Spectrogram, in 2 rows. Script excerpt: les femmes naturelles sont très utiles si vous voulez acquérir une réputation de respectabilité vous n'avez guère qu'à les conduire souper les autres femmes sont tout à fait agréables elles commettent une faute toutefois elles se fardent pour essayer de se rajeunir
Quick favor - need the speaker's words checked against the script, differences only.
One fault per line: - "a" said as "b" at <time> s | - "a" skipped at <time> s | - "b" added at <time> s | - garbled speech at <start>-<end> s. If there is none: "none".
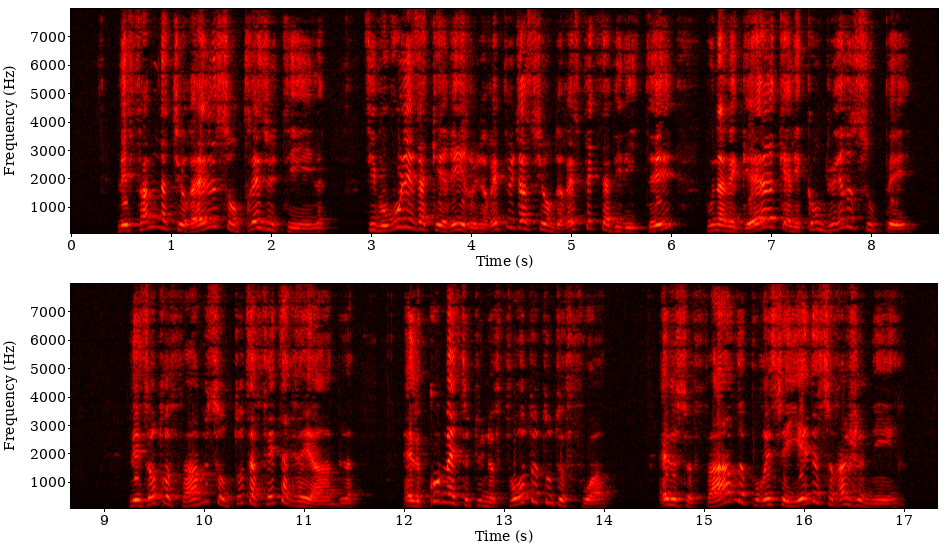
none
